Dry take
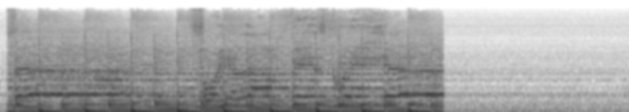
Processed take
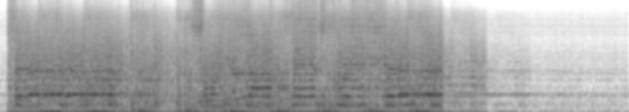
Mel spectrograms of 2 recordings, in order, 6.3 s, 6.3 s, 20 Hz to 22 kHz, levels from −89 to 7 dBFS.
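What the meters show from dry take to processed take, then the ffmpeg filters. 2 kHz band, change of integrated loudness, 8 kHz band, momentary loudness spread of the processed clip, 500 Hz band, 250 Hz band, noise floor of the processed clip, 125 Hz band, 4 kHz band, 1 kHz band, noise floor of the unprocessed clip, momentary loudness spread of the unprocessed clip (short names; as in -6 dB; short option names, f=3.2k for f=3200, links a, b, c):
-2.5 dB, -4.5 dB, 0.0 dB, 7 LU, -5.0 dB, -8.5 dB, -51 dBFS, -13.5 dB, +1.0 dB, -3.0 dB, -44 dBFS, 3 LU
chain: -filter_complex "[0:a]asplit=2[a][b];[b]aecho=0:1:438|876|1314:0.355|0.103|0.0298[c];[a][c]amix=inputs=2:normalize=0,asoftclip=type=tanh:threshold=-14dB,equalizer=f=110:w=0.7:g=-13.5,aeval=exprs='0.251*(cos(1*acos(clip(val(0)/0.251,-1,1)))-cos(1*PI/2))+0.0141*(cos(3*acos(clip(val(0)/0.251,-1,1)))-cos(3*PI/2))+0.0501*(cos(7*acos(clip(val(0)/0.251,-1,1)))-cos(7*PI/2))+0.0224*(cos(8*acos(clip(val(0)/0.251,-1,1)))-cos(8*PI/2))':c=same"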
